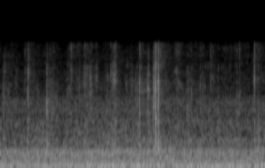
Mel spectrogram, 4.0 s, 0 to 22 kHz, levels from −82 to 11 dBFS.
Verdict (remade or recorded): recorded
